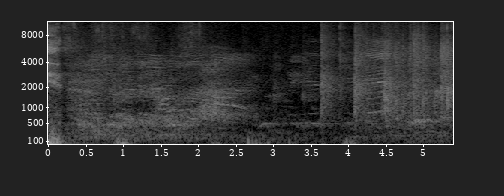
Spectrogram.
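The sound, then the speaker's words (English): An audience claps in a steady, dense wash of applause that runs the whole length, with murmuring voices mixed in and a few sharper claps standing out near the end. “I didn't ask you to clap, but if you're going to clap, you better clap with passion.”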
